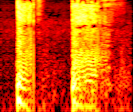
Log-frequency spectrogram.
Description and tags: fart poot gas flatulence flatulation explosion noise weird
gas, noise, fart, explosion, weird, flatulence, poot, flatulation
